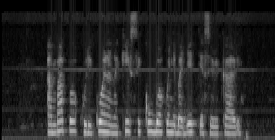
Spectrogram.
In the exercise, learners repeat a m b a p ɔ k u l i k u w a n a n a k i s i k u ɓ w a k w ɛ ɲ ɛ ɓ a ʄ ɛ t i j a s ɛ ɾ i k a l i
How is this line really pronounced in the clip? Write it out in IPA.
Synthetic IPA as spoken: a m b a p ɔ k u l i k u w a n a n a k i s i k u ɓ w a k w ɛ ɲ ɛ ɓ a ʄ ɛ t i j a s ɛ ɾ i k a l i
